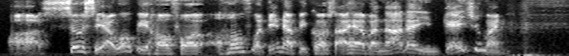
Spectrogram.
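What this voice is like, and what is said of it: Imitates another person's voice. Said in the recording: “Do my voice ... Very good ... Do I sound like him? ... pretty close, but no cigar”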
